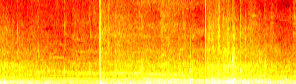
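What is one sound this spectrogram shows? Fireworks crackle overhead in a shower of sparks.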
